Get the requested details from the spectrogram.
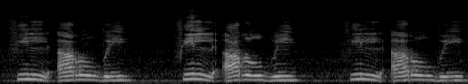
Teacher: فی الارض میں یا اسکپ ہو گیا، فا کسرہ لام کے ساتھ مل گئی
